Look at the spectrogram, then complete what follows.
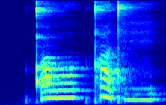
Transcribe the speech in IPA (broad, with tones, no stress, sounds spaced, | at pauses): qʼ o˥ | qʰ e˥˧ t̪ʰ e̤˧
